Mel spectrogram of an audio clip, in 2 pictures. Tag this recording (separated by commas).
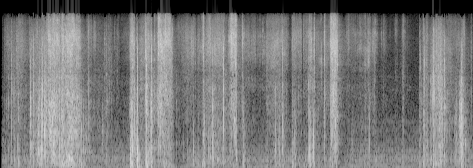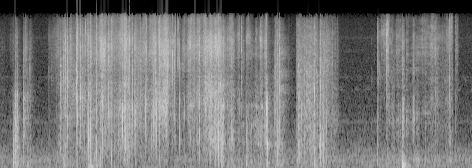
Tearing, crinkling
